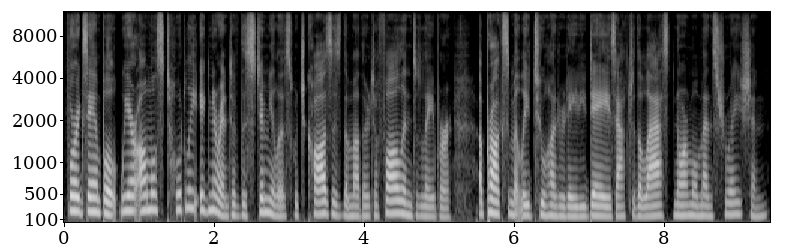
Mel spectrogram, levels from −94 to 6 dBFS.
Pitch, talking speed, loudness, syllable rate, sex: 180 Hz, 180 wpm, -19 LUFS, 5.9 syllables/s, female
